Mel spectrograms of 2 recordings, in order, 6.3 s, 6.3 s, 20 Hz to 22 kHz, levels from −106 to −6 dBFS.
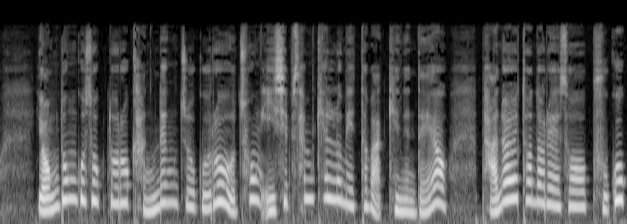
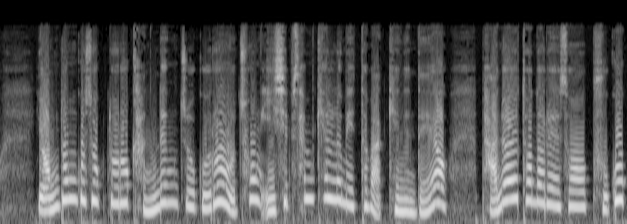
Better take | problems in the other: first | distortion; slight; 7% of the sound clipped

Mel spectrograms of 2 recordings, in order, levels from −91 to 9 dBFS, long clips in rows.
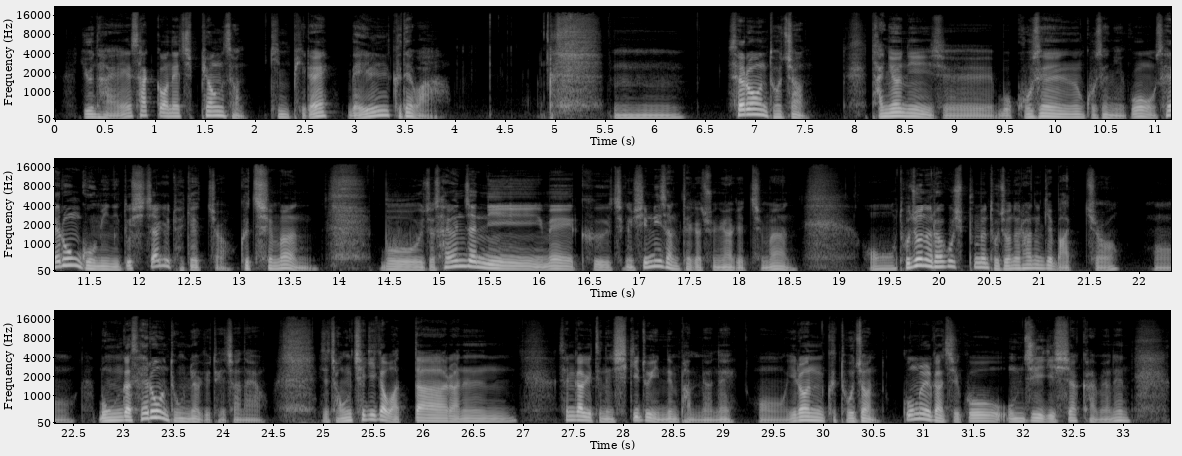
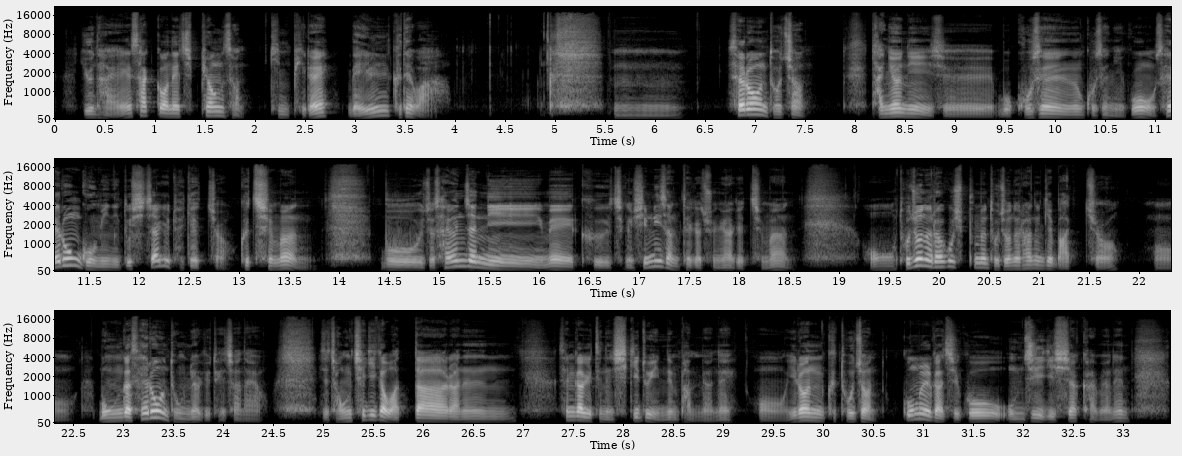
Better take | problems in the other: first | thin; very; fading below 400 Hz

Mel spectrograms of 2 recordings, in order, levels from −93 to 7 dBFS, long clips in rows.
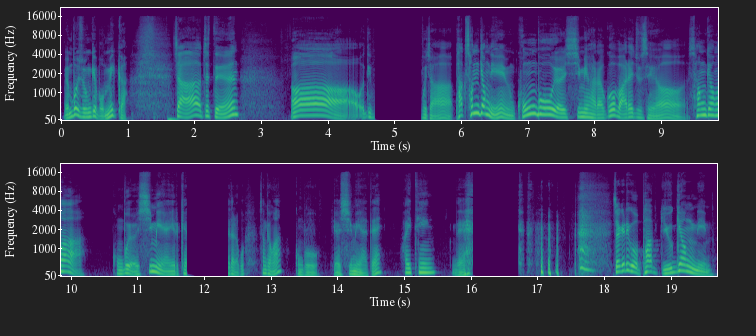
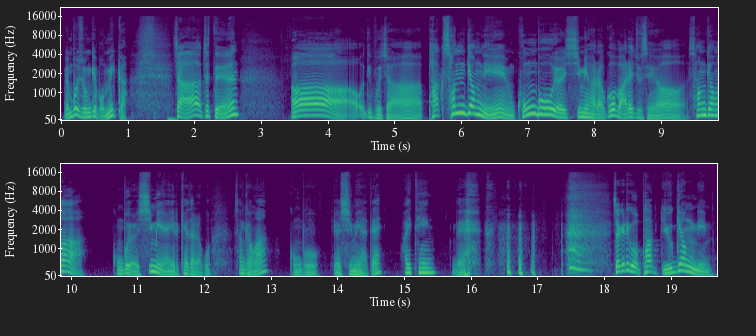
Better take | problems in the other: second | audio freezing; at 4.5 s for 0.5 s, at 12 s for 0.5 s and at 16 s for 0.5 s

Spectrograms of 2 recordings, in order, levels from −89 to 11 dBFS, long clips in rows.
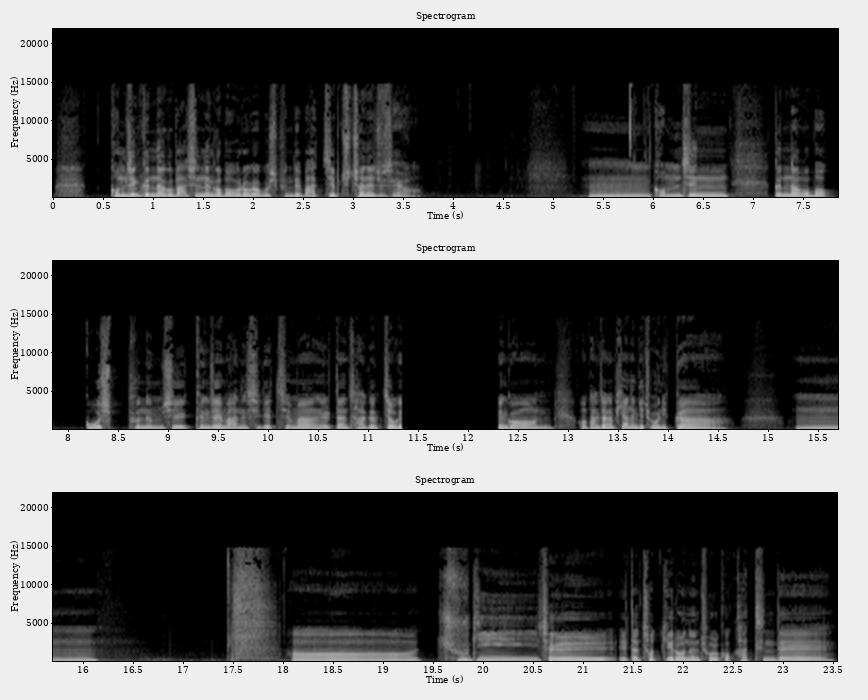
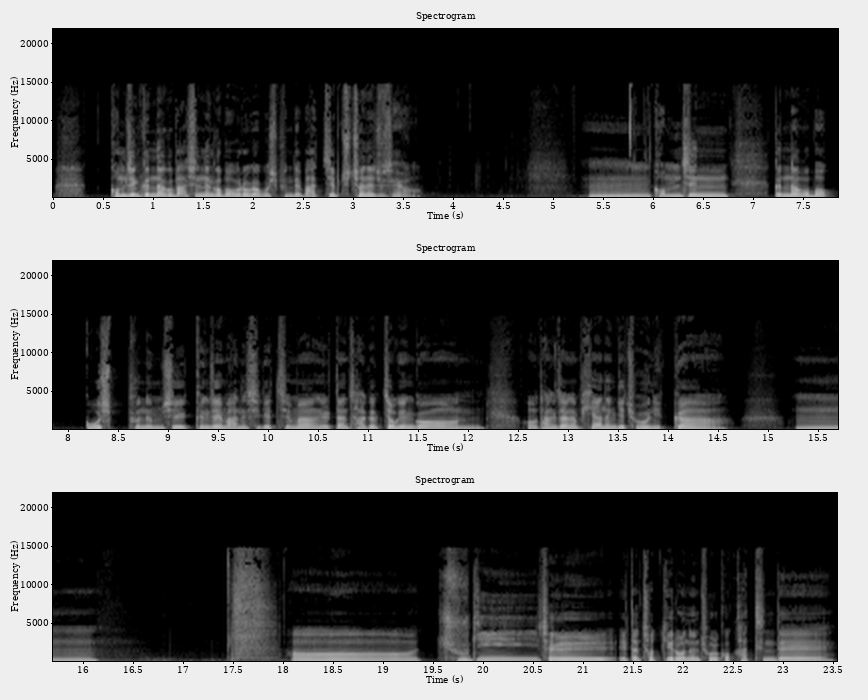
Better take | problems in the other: second | audio freezing; at 11 s for 1 s

